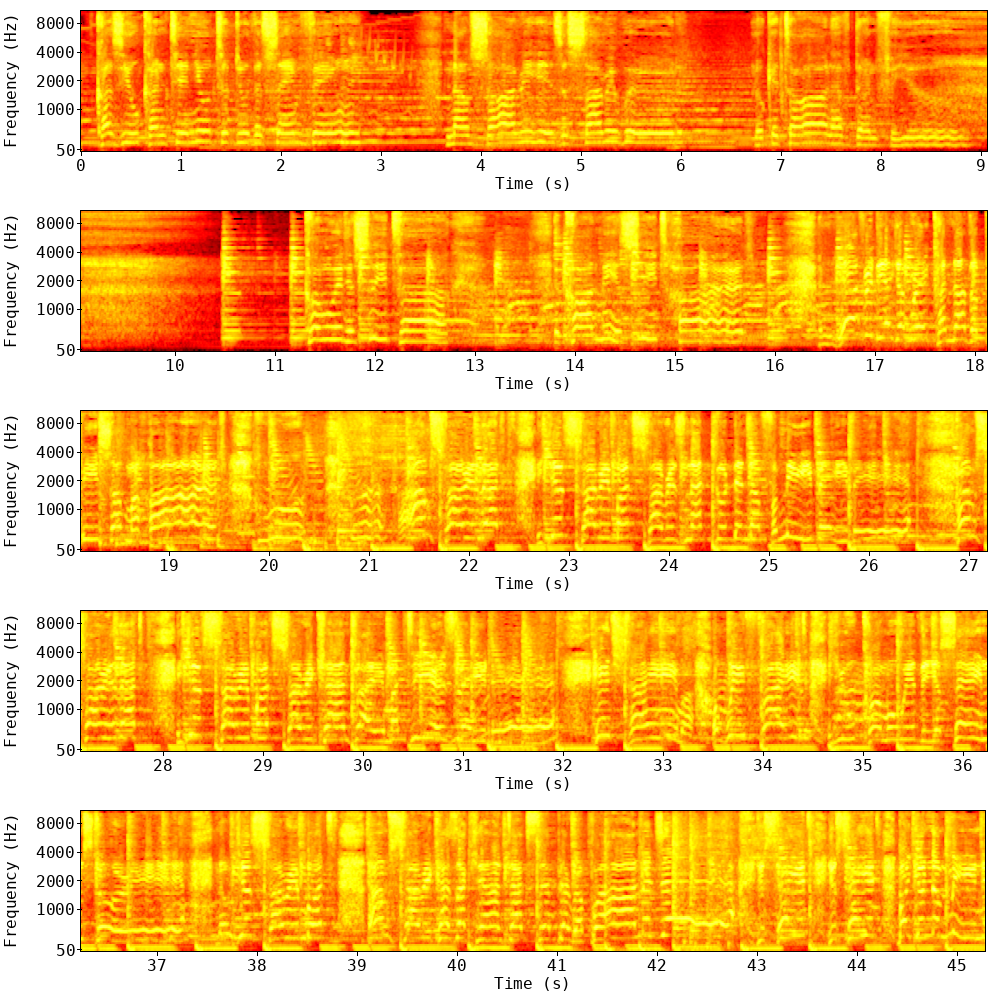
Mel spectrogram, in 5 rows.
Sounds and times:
Music: 0.0 - 8.8, 10.3 - 45.2.

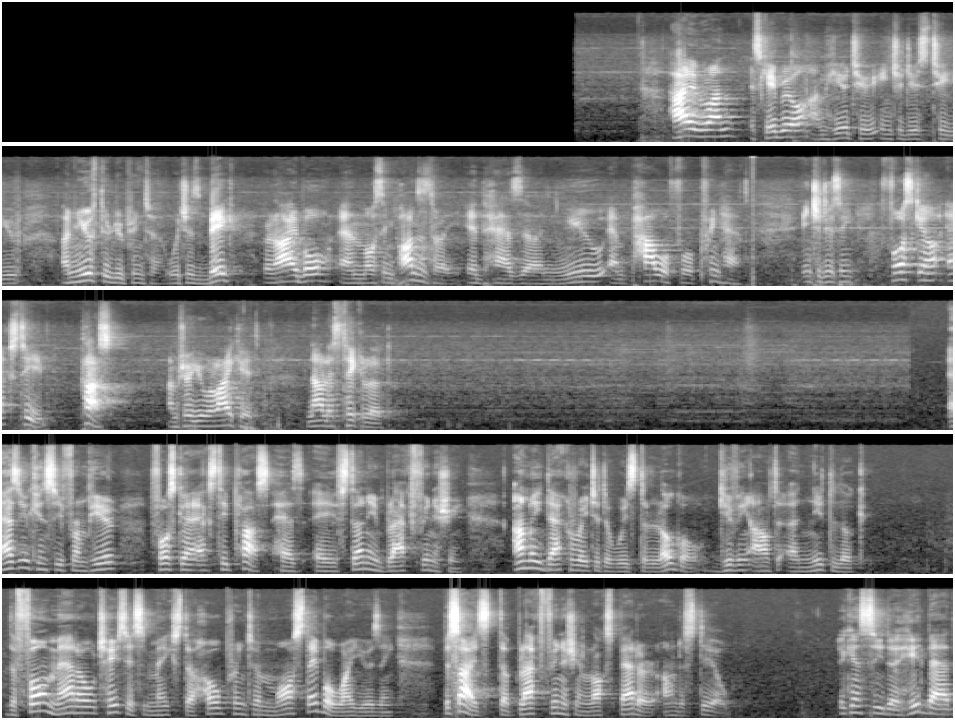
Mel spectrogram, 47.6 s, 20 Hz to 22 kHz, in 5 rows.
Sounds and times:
Speech: 6.7 - 23.0, 28.5 - 37.2, 38.1 - 45.4, 46.4 - 47.5
Printer: 9.6 - 28.1.

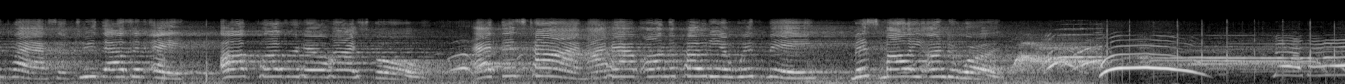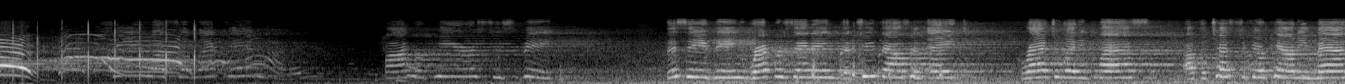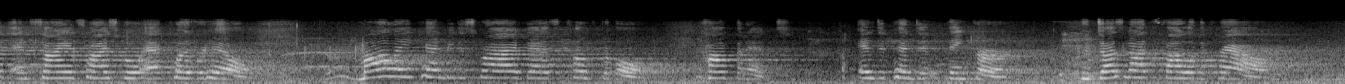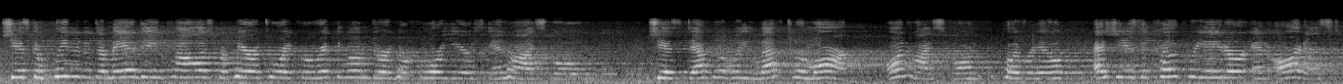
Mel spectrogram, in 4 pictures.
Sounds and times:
Female speech, woman speaking: 0.0 - 10.0, 14.6 - 16.6, 17.3 - 19.0, 20.1 - 29.4, 30.5 - 34.7, 35.5 - 37.0, 37.8 - 39.7, 40.4 - 53.7.

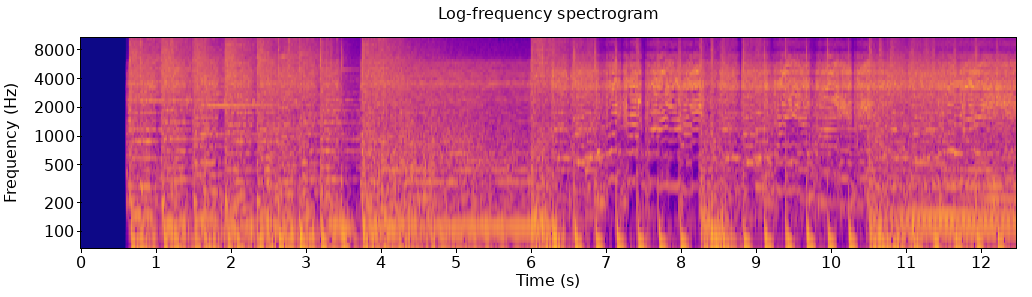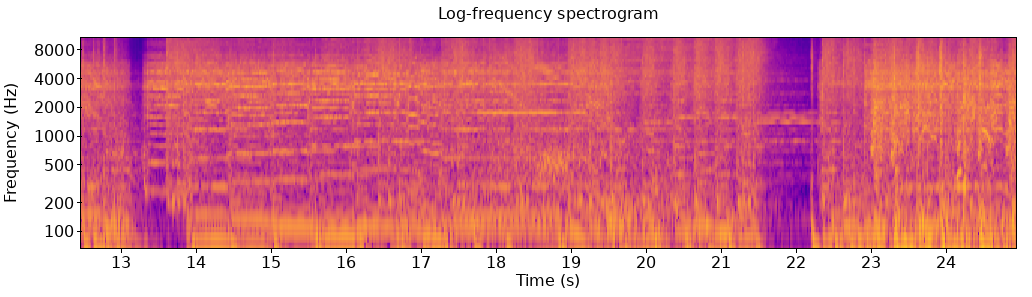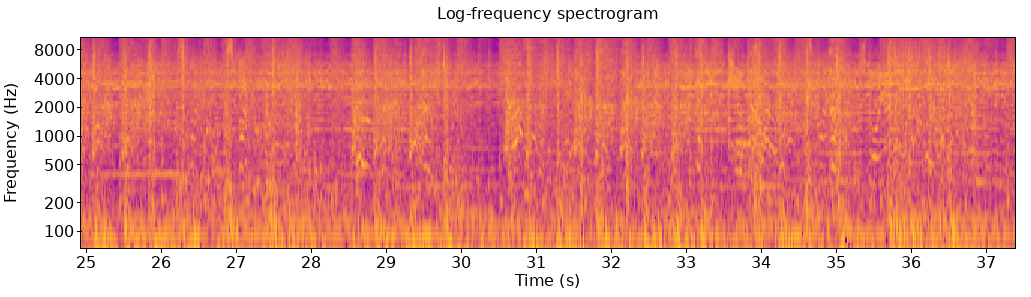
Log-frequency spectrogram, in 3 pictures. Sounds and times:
Theme music: 0.6 - 37.3.

